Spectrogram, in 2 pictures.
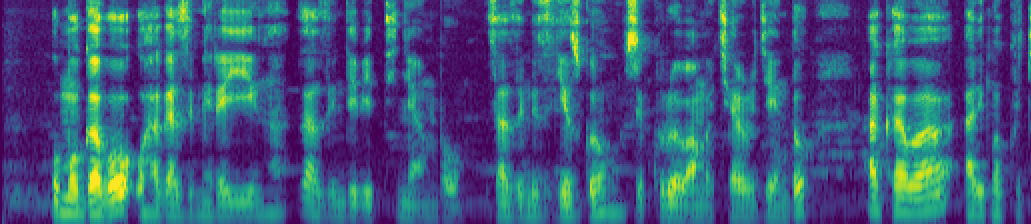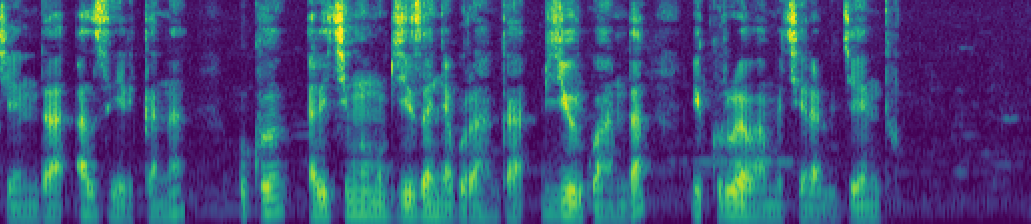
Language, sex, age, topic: Kinyarwanda, female, 18-24, government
